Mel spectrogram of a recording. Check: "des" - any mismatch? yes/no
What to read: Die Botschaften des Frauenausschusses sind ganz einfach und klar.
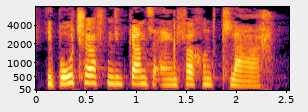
yes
